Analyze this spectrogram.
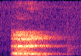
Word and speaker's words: Öl: Esta es una mezcla entre una O y una E. Entonces ponemos la boca como si estuviésemos pronunciando una O pero pronunciamos la letra desde más atrás, como si estuviésemos pronunciando la E.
